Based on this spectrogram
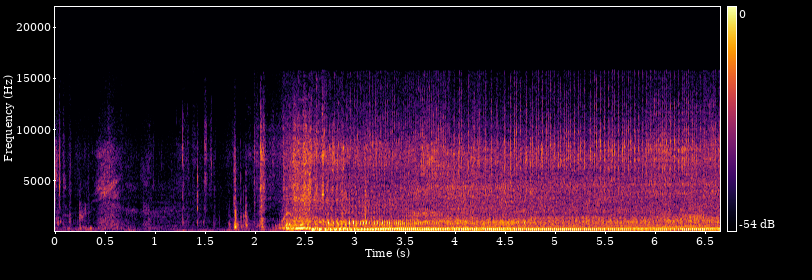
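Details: Lawn-Boy two-stroke mower after patching rust holes in the exhaust and crankcase: handling clatter, then it starts and revs to a harsh, loud, raspy steady buzz; exhaust still very loud, cause not confirmed.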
